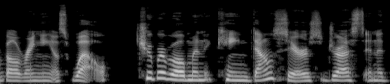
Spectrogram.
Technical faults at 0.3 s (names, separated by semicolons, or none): repeated buffer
